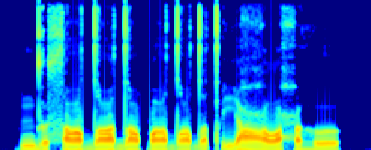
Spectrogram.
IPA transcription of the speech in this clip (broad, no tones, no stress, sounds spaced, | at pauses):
n d ʊ s ɑ dˤ ʌ d ɑ p ɔ dˤ ɑ dˤ ʊ tʼ i ʕ ɔ ħ ʊ ɦ ʊ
